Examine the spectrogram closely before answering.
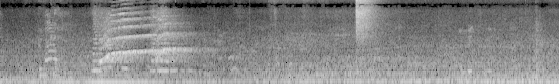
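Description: A busy street hums with passing people and traffic outdoors.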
